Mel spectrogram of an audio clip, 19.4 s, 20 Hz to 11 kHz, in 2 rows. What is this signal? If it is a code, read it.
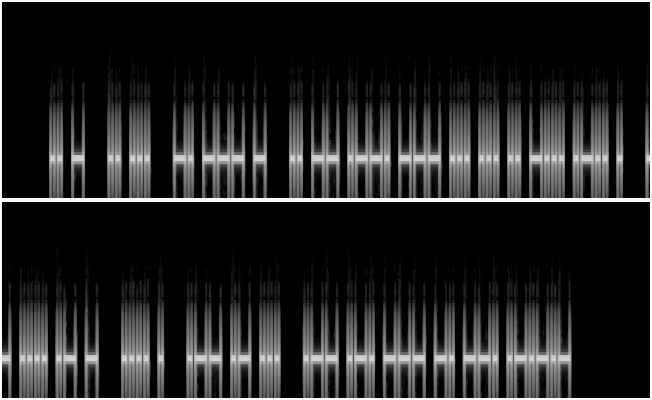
Morse code, heard as a keyed tone, about 22 wpm, 700 Hz. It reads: IT IS NOT IMPOSSIBLE THAT HE WAS WRONG.
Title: Sentences from Top 1100 Words 22wpm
